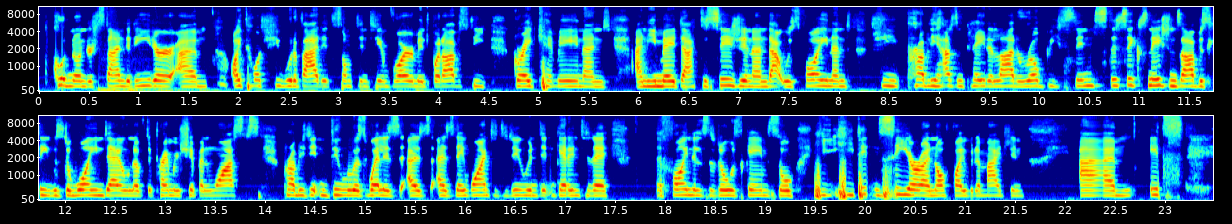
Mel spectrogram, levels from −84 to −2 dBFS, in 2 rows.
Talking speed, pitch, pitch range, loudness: 225 wpm, 210 Hz, 200-220 Hz, -21 LUFS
